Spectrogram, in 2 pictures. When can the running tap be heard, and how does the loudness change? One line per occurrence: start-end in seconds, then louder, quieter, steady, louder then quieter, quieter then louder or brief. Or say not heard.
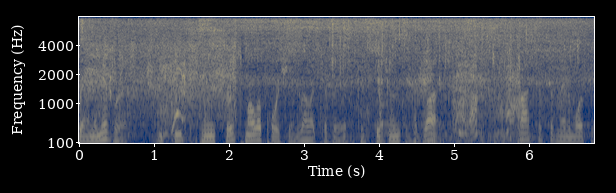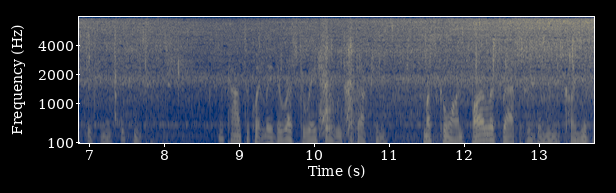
0.0-13.6 quieter then louder.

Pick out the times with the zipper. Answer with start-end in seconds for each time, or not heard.
1.0-1.4, 5.0-6.7, 10.1-10.8.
